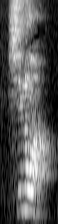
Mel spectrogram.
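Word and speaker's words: chinois: 시누아, 똑같이 하세요. 시누아즈. 시누아, 시누아즈. 중국인 남자, 시누아, 중국인 여자, 시누아즈. 발음 달라져요.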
